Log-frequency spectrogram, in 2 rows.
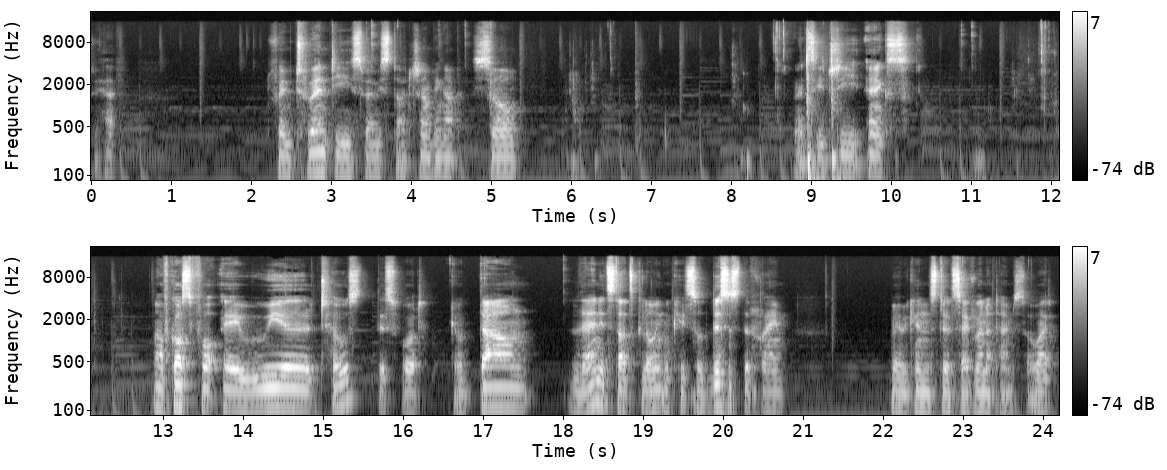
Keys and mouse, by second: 4.3-4.8 drag, 8.9 g, 9.3 x, 10.9 click, 15.3-18.0 drag, 20.1 shift+middle drag.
